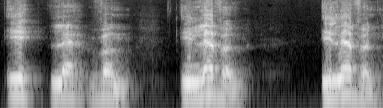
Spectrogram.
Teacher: Okay, there are 3 ways that we pronounce the letter E in the word 11. You've got I at the beginning, then E in the middle, and then the schwa at the end.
